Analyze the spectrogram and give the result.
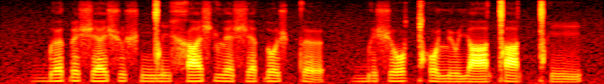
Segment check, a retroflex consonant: absent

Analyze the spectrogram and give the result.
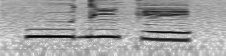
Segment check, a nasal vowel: present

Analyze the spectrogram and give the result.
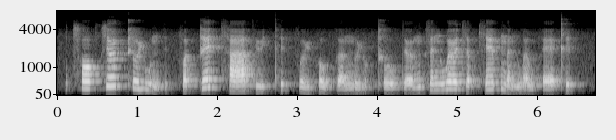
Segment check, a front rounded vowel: present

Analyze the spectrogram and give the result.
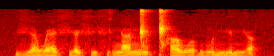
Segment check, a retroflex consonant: absent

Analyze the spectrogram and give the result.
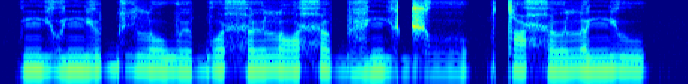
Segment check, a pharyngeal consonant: present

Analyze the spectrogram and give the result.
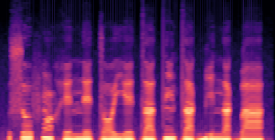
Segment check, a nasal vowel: present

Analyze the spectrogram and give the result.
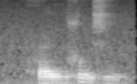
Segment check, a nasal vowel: absent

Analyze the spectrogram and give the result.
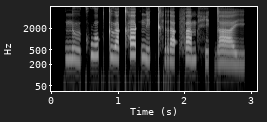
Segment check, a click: absent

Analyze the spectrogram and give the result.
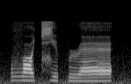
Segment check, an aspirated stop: absent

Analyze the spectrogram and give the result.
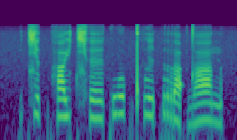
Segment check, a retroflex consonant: absent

